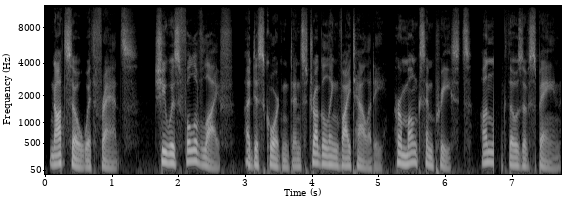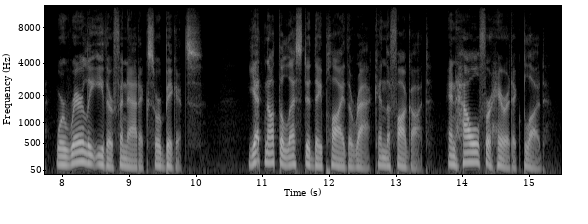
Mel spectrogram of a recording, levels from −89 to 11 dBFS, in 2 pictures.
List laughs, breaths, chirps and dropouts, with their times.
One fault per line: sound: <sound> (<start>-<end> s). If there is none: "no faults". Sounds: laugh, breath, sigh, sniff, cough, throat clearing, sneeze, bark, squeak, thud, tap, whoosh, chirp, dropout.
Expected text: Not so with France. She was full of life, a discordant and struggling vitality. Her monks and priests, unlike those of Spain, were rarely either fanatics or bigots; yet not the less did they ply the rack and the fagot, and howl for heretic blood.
sound: dropout (6.7-6.9 s)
